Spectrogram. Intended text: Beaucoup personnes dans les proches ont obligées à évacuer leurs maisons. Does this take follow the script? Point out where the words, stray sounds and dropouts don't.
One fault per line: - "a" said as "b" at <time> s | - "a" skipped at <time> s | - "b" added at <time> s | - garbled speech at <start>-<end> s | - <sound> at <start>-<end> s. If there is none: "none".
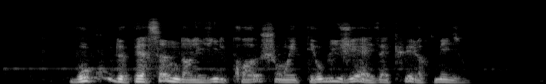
- "de" added at 1.1 s
- "villes" added at 2.0 s
- "été" added at 2.9 s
